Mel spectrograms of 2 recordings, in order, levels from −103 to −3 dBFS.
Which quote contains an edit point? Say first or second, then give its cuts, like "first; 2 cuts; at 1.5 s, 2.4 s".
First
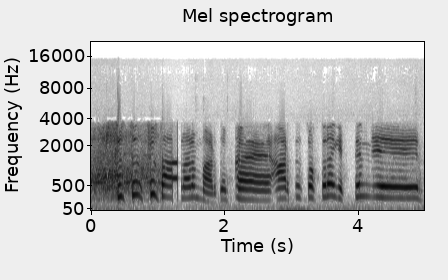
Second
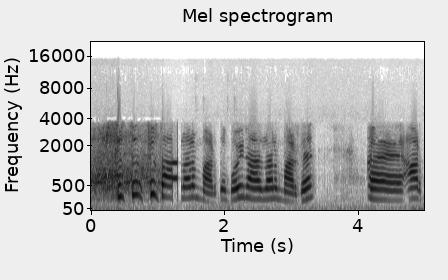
first; 1 cut; at 2.1 s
